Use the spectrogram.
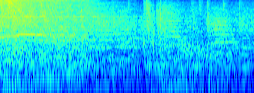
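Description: A summoned horse in the video game Final Fantasy X gives a loud, bright whinny over dense game music and effects, with the cry fading into the background noise after about a second.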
